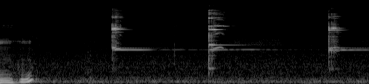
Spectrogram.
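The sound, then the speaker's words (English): Three bright glass clinks, as in a toast with glasses of the third Renegade Barrel release, spaced about a second apart, each with a clear high ringing tone that lingers and fades. A short low voice sound comes just before. “Clink. What a cheerful noise.”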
